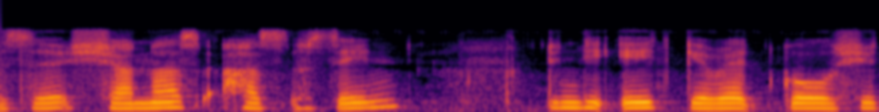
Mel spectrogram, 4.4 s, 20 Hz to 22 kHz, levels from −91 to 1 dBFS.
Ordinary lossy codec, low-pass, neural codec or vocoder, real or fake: none; 7.2 kHz; none; real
